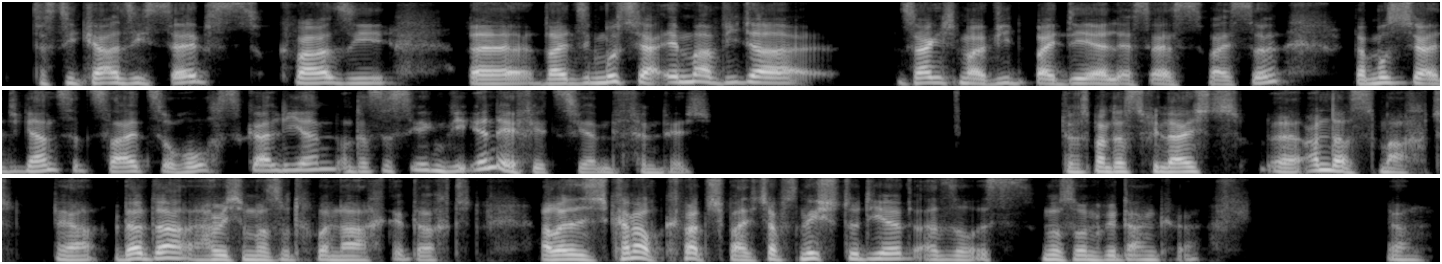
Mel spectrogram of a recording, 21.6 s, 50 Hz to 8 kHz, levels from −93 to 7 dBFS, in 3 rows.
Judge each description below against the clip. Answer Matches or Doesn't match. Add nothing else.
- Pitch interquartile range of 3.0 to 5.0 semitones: Matches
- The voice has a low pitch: Doesn't match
